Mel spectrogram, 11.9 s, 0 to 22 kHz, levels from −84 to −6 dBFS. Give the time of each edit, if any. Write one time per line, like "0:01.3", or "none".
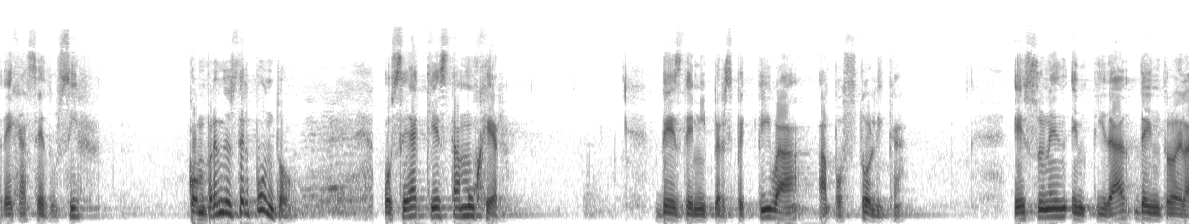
0:01.9
0:03.7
